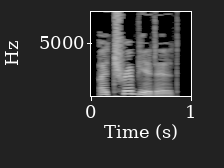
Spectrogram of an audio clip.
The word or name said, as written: attributed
